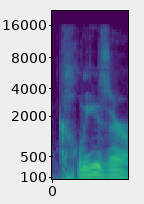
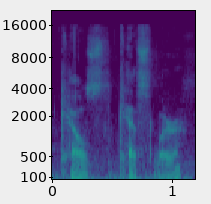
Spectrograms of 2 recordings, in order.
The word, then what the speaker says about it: Kleiser: And the director's name is like Kleiser or Kleiser, not Kessler. – Oh, I thought it was K-L-E-I-S-E-R.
